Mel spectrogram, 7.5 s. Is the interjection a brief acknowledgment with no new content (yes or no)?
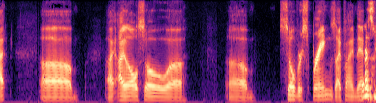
no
